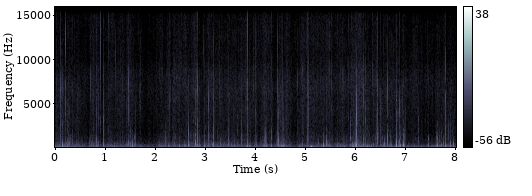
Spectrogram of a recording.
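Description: Fingertips and nails scratch and tap a translucent thin plastic bag stretched over a microphone, making a dense, continuous crackle. Sharp, bright clicks and taps pop out of a steady rustle with a heavy low rumble underneath, much like rain pattering or a fire crackling.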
